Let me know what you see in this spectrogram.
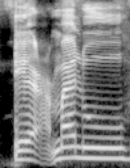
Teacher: Maka huruf lu harus dipanjangkan 2 harokat ya.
